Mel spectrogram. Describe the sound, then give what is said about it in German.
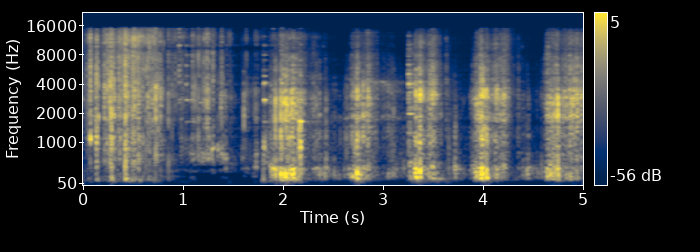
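Crunching of someone biting into and chewing a crisp biscuit, with a steady rhythm of loud, crackly chews about every second and no talking. “Keks oder Brot oder irgendwas aus Weizen. Und dann kommt ihr zurück. Genau. Und dann ähm, beißen wir da alle mal zusammen rein”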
